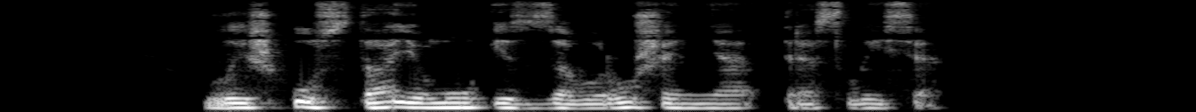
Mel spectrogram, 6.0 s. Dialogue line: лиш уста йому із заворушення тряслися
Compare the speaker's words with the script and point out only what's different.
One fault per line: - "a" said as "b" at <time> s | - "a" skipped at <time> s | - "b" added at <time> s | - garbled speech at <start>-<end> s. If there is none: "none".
none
